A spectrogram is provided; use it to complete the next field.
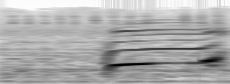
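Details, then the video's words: Little owl (Athene noctua) in Zafra, Badajoz, Spain, gives a single drawn-out, mellow hoot rising in pitch at the end, over quiet background with faint low hum. "Canto o reclamo del mochuelo europeo o común (Athene noctua)"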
